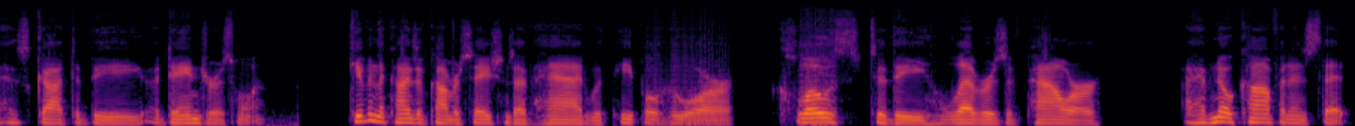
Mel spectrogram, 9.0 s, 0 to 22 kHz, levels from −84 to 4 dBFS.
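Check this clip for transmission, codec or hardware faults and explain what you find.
Three faults are audible in this speech clip: a concealed gap, a hurried stretch, and a level-following buzz.

From 1.73 to 2.00 s, right after "to be a dangerous", the sound smears into a fading buzz for about 260 ms, with roughly 200 ms of speech skipped and a delay shift near 50 ms. This is likely a long network dropout. The concealment fades instead of going silent, and the speech resumes further on, which sets it apart from a brief single-packet glitch.

Between 2.55 and 3.39 s, a jitter buffer speed-up runs the speech about 6% fast. Short pitch-period pieces, around 50 ms in total, are cut to drain excess buffering. The pitch stays put, unlike a resampling error, where speed and pitch would rise together.

From 4.28 to 5.76 s, between "I've had with" and "to the levers of", a filter restarted on every block adds a 345 Hz buzz, which fits a 128-sample block. 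Each block starts with a small transient. Unlike mains hum, the buzz rises and falls with the speech level.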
